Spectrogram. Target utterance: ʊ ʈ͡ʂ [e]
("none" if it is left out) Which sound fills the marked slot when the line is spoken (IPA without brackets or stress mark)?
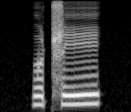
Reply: e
